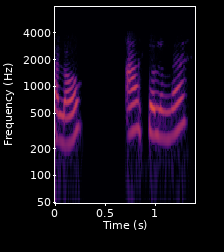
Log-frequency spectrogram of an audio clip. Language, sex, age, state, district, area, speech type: Tamil, female, 18-30, Tamil Nadu, Tiruvarur, urban, conversation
